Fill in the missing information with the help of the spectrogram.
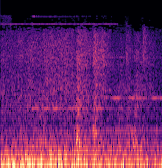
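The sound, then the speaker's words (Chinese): A train on the trunk railway, next stop Taichung Station, rumbles steadily along the rails, a loud, continuous low roar with rhythmic clatter and a faint high whine running through it; no one speaks. “今天生活啊，Google 说在地的故事呢，我们要来跟大家聊聊纵贯铁路在中部重要的门户台中火车站。”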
